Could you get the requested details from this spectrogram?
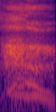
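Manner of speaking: sharp unvoiced gasp; a boy gasping as he comes up from the water; gasp for air. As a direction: gulp air like you just surfaced. Surfacing after nearly drowning.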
